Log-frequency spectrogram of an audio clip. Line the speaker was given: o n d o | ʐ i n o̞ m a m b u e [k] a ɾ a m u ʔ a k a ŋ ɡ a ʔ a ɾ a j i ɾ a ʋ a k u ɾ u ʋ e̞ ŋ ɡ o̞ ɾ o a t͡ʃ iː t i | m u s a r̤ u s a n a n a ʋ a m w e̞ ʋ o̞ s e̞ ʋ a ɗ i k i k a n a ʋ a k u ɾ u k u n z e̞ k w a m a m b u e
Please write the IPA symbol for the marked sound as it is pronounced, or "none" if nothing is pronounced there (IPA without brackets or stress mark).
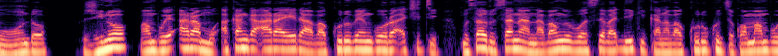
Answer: ʔ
